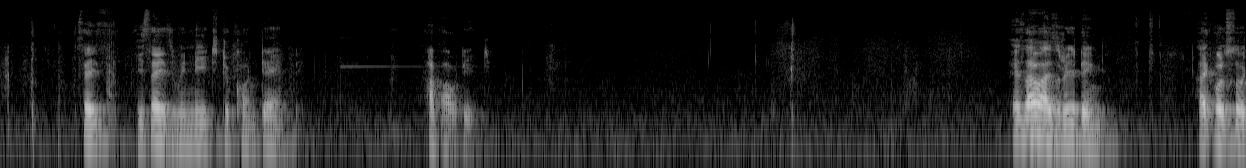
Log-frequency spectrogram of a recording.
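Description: An older man speaks calmly into a microphone, with long pauses.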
